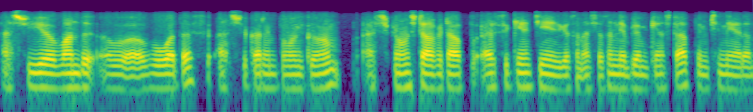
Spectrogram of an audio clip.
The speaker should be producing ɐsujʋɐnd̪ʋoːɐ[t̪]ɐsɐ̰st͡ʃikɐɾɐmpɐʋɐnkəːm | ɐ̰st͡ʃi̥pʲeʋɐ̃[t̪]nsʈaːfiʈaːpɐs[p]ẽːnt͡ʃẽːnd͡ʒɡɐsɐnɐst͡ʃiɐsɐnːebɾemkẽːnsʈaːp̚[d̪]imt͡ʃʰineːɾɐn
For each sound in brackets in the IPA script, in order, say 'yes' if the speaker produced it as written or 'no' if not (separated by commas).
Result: yes, no, no, no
